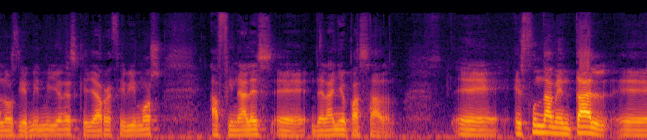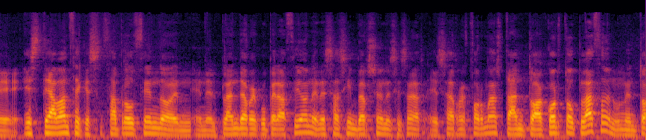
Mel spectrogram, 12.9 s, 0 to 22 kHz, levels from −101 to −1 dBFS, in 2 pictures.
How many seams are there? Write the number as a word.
two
